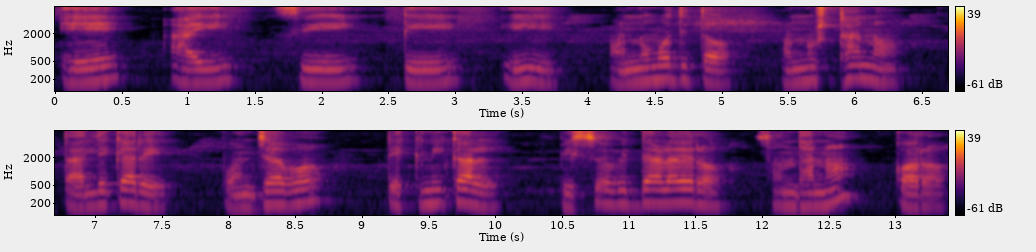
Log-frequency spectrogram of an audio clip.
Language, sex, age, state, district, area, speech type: Odia, female, 60+, Odisha, Jajpur, rural, read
